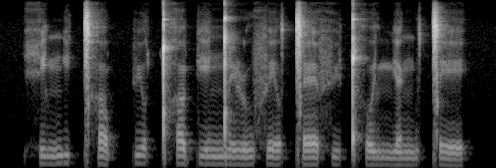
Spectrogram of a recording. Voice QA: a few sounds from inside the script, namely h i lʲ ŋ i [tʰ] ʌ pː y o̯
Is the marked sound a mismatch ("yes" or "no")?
yes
